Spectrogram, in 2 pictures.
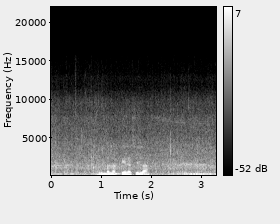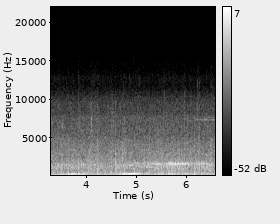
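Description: Steady rain falls throughout, a constant hiss with a voice talking over it near the start.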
